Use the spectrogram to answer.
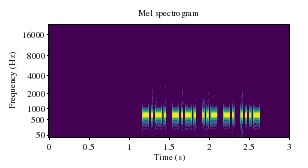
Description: Morse code, heard as a keyed tone, about 44 wpm, 690 Hz. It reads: CCUNV
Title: Code Groups - 5 Letters - 45wpm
